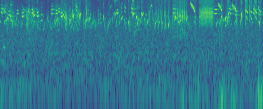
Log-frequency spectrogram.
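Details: European goldfinch group twittering, the calls of mating and readiness that draw males out of silence; busy high chattering with scattered whistles and a couple of sharper rising notes near the end.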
